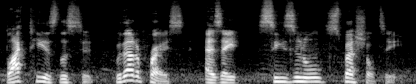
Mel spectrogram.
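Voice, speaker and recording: A man narrates the story text of a game during a live stream. His voice is bright and forceful, and his pitch rises and falls a great deal. He slips on a word now and then and fixes it on the fly. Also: normal speed, slight background noise. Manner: animated reading, corrects himself.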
